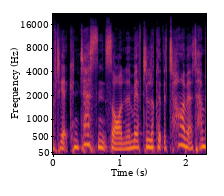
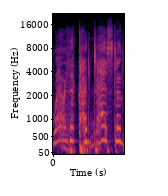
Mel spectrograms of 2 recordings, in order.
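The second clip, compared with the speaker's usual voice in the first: put-on shout, higher; 11 semitones higher, 6 dB quieter than usual. Retelling calling out for the missing contestants during a live show: imitating own shout. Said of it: "I'm shouting".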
